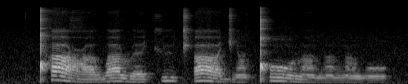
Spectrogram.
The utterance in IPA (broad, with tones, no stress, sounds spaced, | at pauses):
ǃʰ a˥˩ ʕ a˨ w a˥˩ ɹ ɛ˥˩ t͡ʃ y˥˩ t͡ʃʼ aː˥˩ d͡ʒ ã˨ ǃʰ ɔ̃ː˥˩ ɹ ã˨ ɡ ã˨ ŋ ã˨ w ɔ̃˨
